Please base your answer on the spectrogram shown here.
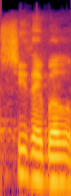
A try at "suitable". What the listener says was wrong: The I is silent, it's not red.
